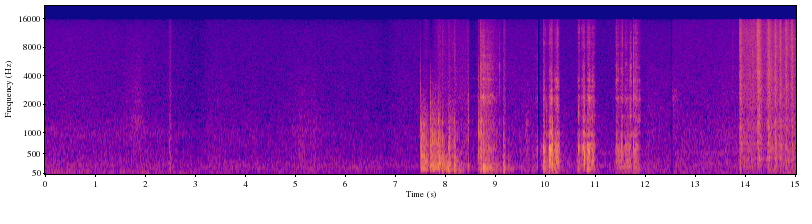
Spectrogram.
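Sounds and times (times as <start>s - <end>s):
plastic lid scraping on glass: 10.0s - 11.9s.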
